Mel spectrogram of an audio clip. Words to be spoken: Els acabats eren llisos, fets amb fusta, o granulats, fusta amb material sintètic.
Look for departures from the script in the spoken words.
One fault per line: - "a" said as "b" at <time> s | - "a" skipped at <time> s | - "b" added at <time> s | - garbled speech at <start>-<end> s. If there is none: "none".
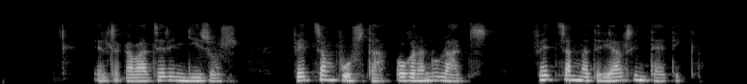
- "fusta" said as "fets" at 5.4 s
